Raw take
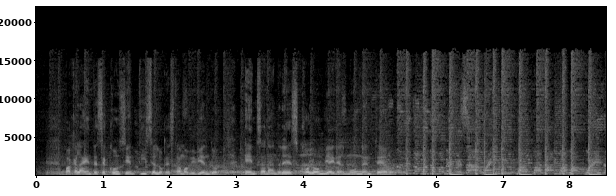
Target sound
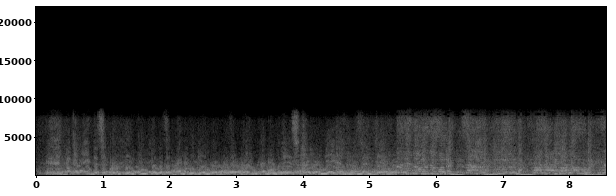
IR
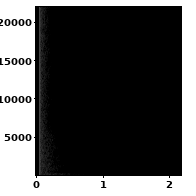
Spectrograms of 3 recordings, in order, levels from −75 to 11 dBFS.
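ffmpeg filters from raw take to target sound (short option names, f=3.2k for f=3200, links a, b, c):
-filter_complex "[0:a]asettb=1/sr,asplit=3[a][b][c];[a]atrim=end=1.094[d];[b]atrim=start=1.09:end=3.67,asetpts=PTS-STARTPTS,afade=t=in:d=0.004:c=qsin,afade=t=out:st=2.576:d=0.004:c=qsin,lowpass=1.3k[e];[c]atrim=start=3.666[f];[d][e]acrossfade=d=0.004:c1=hsin:c2=qsin[g];[g][f]acrossfade=d=0.004:c1=qsin:c2=hsin,alimiter=limit=-20.5dB:level=0:latency=1:release=70,acompressor=threshold=-32dB:ratio=2.5,acrusher=bits=4:mode=log:mix=0:aa=0.000001,aeval=exprs='0.0668*sin(PI/2*2.24*val(0)/0.0668)':c=same,flanger=delay=18.5:depth=5.4:speed=2.2,aecho=1:1:971|1942|2913|3884:0.316|0.133|0.0558|0.0234" -ar 16000 -c:a libvorbis -b:a 48k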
